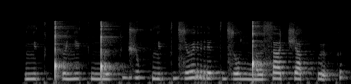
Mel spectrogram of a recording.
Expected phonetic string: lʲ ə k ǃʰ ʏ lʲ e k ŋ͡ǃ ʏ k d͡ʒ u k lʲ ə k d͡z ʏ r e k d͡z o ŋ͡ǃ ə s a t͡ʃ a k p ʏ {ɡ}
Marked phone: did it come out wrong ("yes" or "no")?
yes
